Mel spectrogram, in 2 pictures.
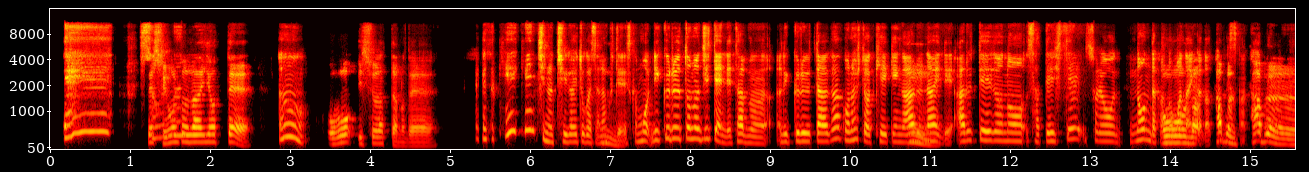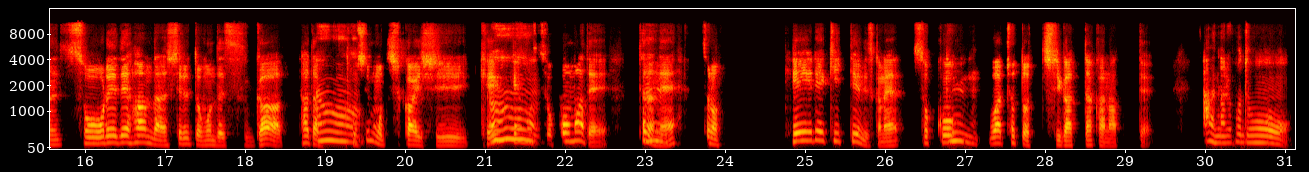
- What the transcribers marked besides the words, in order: other background noise; tapping
- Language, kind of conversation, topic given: Japanese, unstructured, 給料がなかなか上がらないことに不満を感じますか？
